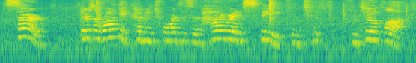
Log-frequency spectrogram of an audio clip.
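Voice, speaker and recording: High-voiced young navigator, read by a woman, echoey. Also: animated, measured pace. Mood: urgent. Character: young female rocket navigator, dutiful but dryly sassy. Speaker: actor at a script table read. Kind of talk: retro space adventure script read-through. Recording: echoey room, distant mic, noisy.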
